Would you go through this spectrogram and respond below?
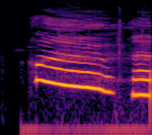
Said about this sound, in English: That was officially the cutest yawn I've ever heard. People do say I have a cute yawn.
